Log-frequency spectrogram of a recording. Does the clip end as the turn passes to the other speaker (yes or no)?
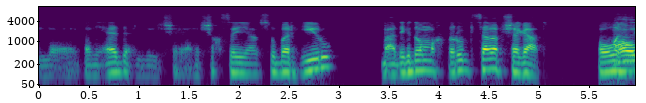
no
